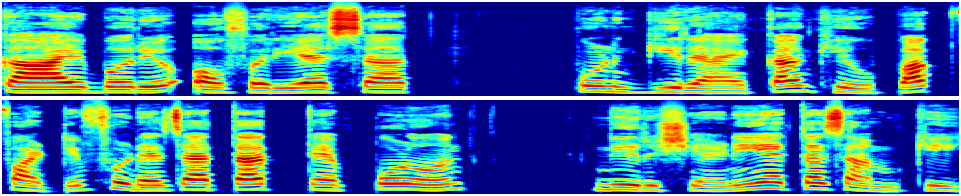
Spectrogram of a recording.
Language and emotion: Goan Konkani, sad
